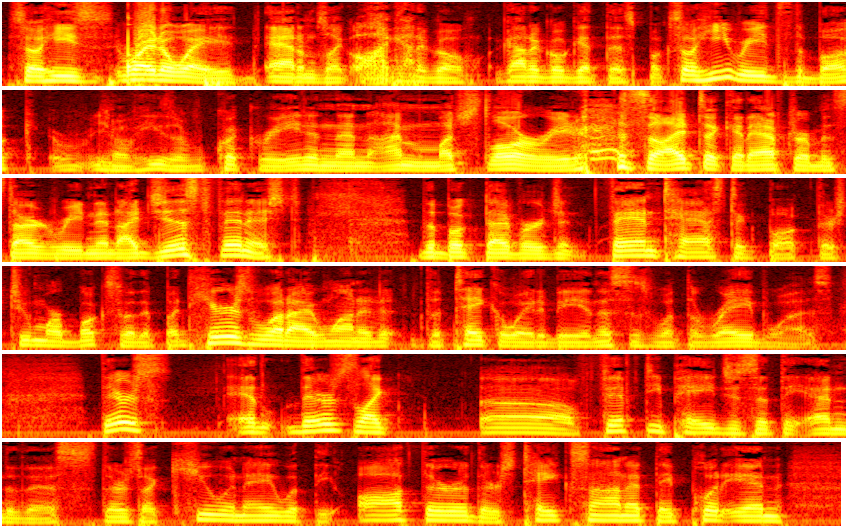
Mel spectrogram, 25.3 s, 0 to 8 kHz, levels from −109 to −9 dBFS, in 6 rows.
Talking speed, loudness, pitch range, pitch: 235 wpm, -25 LUFS, 100-125 Hz, 110 Hz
